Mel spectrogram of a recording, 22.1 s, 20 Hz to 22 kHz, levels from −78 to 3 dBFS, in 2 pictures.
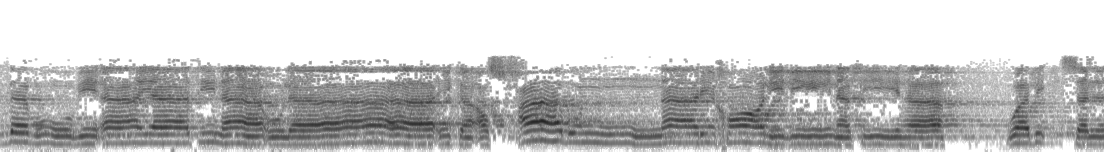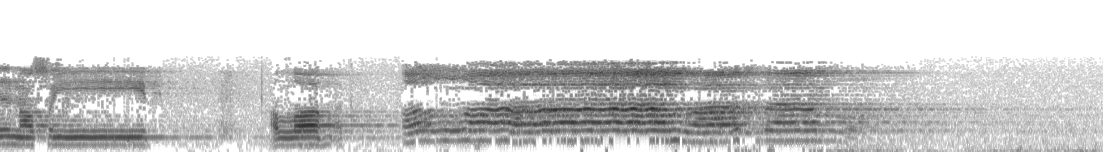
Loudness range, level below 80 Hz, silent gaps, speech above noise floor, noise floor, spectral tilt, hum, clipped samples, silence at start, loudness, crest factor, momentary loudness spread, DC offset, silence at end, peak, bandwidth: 8 LU; -60 dBFS; none; 27 dB; -46 dBFS; 0 dB/octave; none; under 0.1%; 0 s; -18 LUFS; 18 dB; 15 LU; under 0.1%; 0.2 s; -2 dBFS; 5.8 kHz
